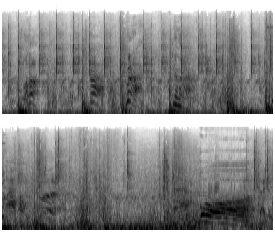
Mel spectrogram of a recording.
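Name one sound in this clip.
Men grunt and cry out in pain.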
